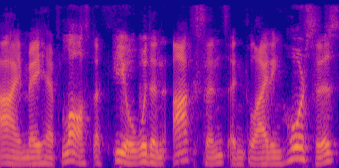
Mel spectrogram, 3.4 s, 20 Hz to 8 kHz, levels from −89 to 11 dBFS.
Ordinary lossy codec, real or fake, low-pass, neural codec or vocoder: AAC, 32 kbps; real; 7.2 kHz; none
